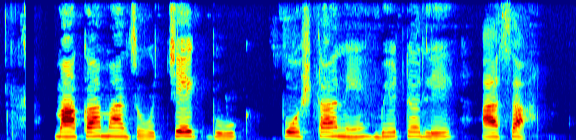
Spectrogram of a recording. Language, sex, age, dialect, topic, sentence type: Marathi, female, 25-30, Southern Konkan, banking, statement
